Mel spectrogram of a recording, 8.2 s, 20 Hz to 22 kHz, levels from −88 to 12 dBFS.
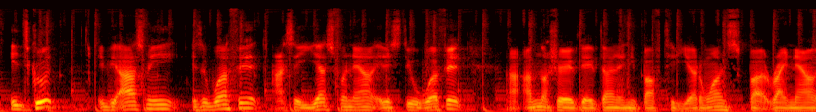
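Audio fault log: Throughout: clock drift between sender and receiver. The sending end's clock runs roughly 3 percent slow, so audio reaches the receiver a little too slowly to keep its jitter buffer level. The buffer steadily drains and the receiver has to fill the shortfall, which produces small, recurring timing hiccups at uneven intervals rather than one clean dropout, along with a faintly unsteady sense of pace across the whole clip.
0.06 to 7.94 s: repeated timing corrections. To stay in step with the slow sender, the receiver keeps repeating short pieces of audio, all in the same direction, so playback runs at about 97 percent of normal speed. Together these repeats add roughly 0.3 seconds over the stretch. Each insertion is small and unevenly spaced, so it is heard as slight stutters or a gently dragging, uneven tempo rather than distinct glitches.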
